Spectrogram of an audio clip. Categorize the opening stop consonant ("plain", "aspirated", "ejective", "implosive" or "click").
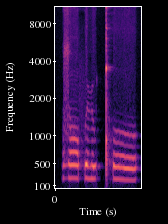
click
